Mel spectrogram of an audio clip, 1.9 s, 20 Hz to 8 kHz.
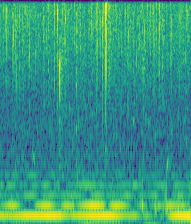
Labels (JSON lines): {"label": "biophony, midshipman", "recorder": "SoundTrap 500"}
{"label": "biophony", "recorder": "SoundTrap 500"}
